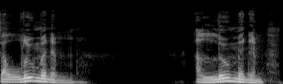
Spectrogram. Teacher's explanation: The stress changes to the second syllable and the pronunciation. Aluminum. So there are 5 syllables in the British pronunciation of aluminium.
